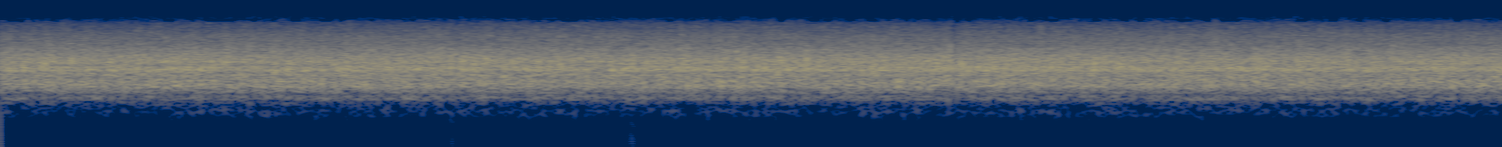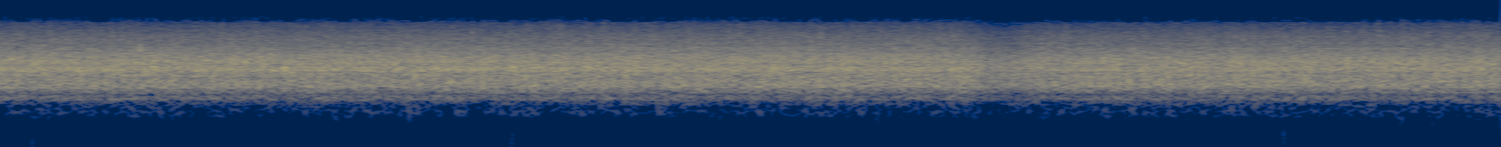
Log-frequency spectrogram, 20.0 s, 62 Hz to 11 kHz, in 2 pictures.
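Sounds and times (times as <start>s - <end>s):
water rushing over waterfall: 0.0s - 20.0s.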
